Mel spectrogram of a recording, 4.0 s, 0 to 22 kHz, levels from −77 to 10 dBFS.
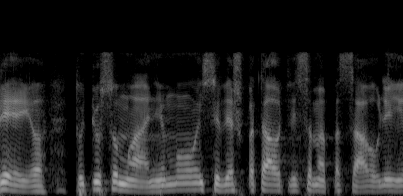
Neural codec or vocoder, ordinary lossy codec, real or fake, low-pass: codec, 16 kHz, 6 kbps, DAC; AAC, 48 kbps; fake; 7.2 kHz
